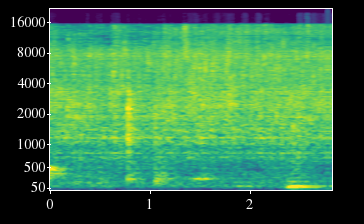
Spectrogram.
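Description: King fish pieces fry in hot oil with a soft, steady hiss and faint crackle throughout, quiet and uninterrupted.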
